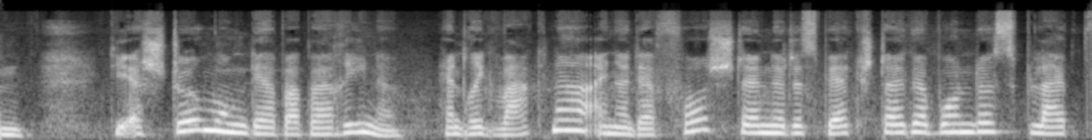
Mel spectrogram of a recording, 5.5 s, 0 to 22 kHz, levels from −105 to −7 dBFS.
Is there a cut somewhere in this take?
yes; 1 cut; at 2.1 s

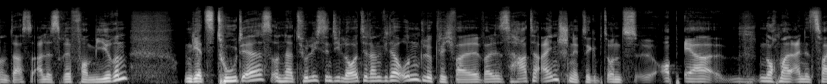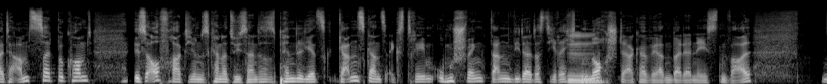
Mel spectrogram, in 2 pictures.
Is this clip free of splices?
yes; 0 cuts

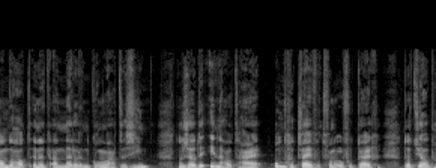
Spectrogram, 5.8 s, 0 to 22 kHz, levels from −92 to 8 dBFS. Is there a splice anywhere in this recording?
yes; 1 cut; at 3.6 s

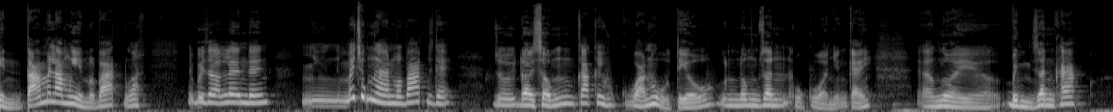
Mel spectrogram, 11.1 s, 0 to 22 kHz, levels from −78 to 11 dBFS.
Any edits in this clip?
yes; 2 cuts; at 1.7 s, 7.9 s

